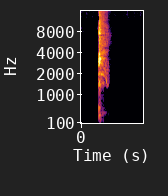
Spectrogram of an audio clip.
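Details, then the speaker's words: One brief dry cough from an adult woman teaching a live class, still coughing with a hoarse voice and sore throat. "Alors, je tousse toujours. Je tousse toujours."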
